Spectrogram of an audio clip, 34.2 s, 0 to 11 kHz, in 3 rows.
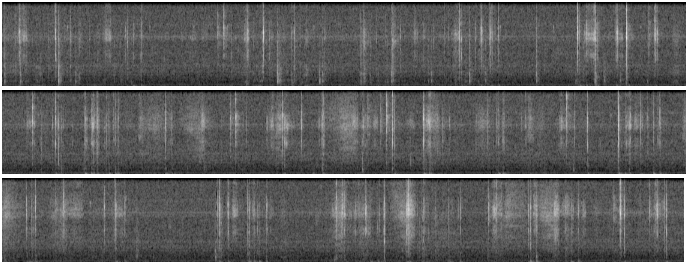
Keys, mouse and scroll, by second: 1.0 middle click, 2.5 s, 6.7 click, 6.9 middle click, 7.1-8.1 drag, 8.5 Tab, 10.0 Tab, 13.0 ctrl+l, 13.5 alt+p, 14.5 u, 16.9 ctrl+z, 18.7 ctrl+l, 20.0 p, 22.0 ctrl+l, 22.5 p, 23.5 u, 25.0 Tab, 26.7 Tab, 27.1 a, 27.5 a, 29.2 ctrl+l, 30.5 s, 31.8 o, 32.5 s.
